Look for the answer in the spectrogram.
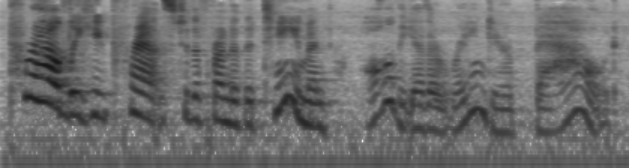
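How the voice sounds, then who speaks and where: An older woman, a grandmother, gently reading a children's story aloud and talking to a child. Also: mid-range voice, very animated, a little hiss or hum. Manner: gentle, slow, speaking to a child.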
